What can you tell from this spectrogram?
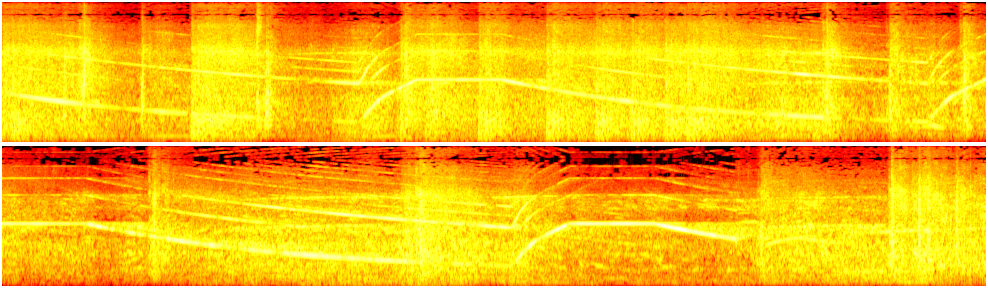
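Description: Police siren wailing in a repeating cycle about every five to six seconds: the pitch rises quickly, holds briefly, then falls slowly. Several sharp cracks or knocks break in, a few in the first seconds and one near the end.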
